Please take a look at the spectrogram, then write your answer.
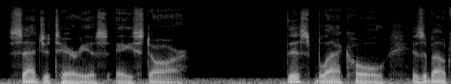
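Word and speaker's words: Sagittarius A*: super massive black hole known as Sagittarius Aar, pronounced Sagittarius A star.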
